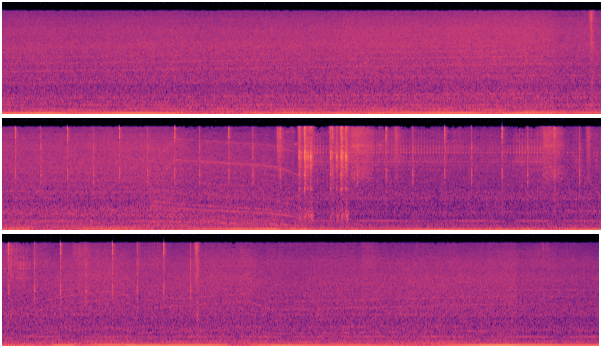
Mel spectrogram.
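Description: A bus engine rumbles low and steady as the bus drives along.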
